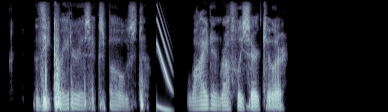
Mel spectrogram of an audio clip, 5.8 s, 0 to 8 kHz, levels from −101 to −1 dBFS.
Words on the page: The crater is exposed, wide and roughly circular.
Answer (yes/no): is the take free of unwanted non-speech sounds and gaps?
no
